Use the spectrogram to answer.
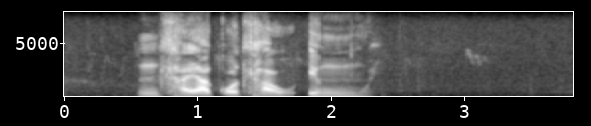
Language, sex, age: Tswana, male, 24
